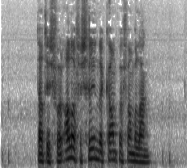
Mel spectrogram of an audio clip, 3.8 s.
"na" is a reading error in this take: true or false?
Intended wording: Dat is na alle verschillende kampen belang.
true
